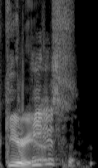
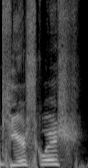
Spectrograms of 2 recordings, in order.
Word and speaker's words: Kyrgios: Yeah, no. It's Kyrgios.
